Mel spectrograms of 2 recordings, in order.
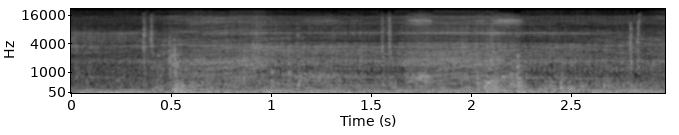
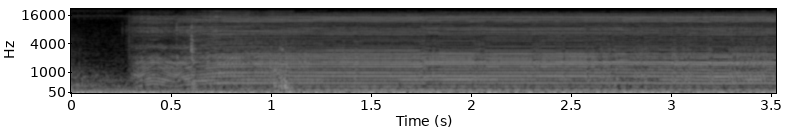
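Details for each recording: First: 1986 BoToy Mr. T robot being refurbished: a thin, uneven, sluggish motor whir with scattered clicks and ticks and the eye lights barely lit; weak motor from bad batteries, with direct power used to compare. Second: 1986 BoToy Mr. T robot being refurbished, small motor run on bench voltage after light 3-in-1 oil: steady high buzz for about four seconds, then stops; the motor now spins freely.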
